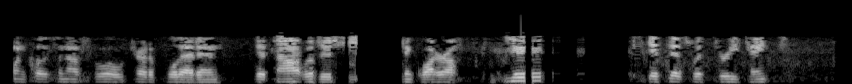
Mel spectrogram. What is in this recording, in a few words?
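Incident Tac 1, Scanner audio recording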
